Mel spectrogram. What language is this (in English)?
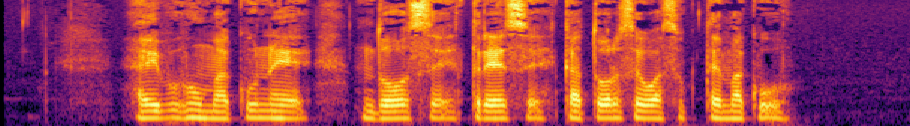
Yaqui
